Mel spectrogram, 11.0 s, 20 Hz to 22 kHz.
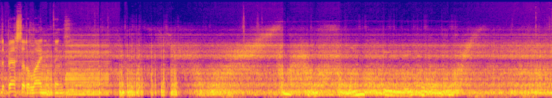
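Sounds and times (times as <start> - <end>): faint voice on radio: 0.0 - 1.7
radio static hiss: 0.0 - 11.0.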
